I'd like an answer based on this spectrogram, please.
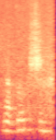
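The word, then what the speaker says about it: Mawooshen: So you pronounced it Mavushim? Mavushim. So it's spelled, and when I've seen it, M-A-W-O-O-S-H-E-N. So I've always just heard it in my head as Mavushim.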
